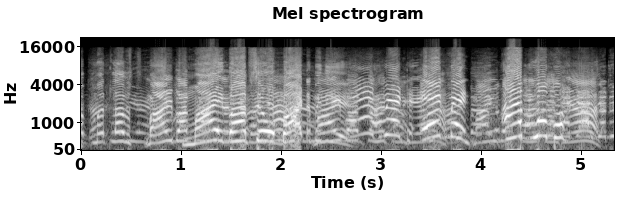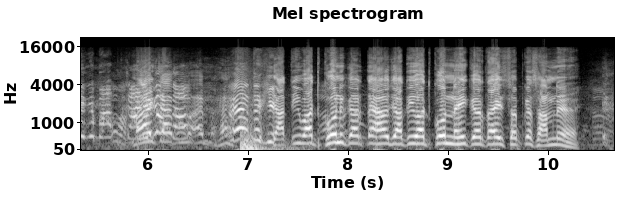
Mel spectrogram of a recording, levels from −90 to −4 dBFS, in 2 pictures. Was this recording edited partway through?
yes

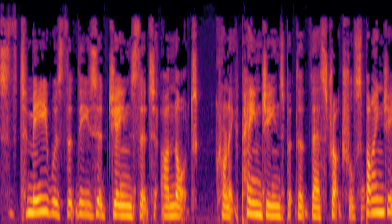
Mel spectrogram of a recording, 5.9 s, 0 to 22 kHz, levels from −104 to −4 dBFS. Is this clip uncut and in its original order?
yes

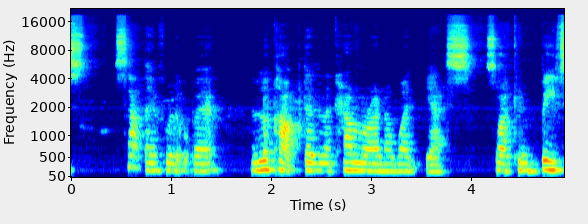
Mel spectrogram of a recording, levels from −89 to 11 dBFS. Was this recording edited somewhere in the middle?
no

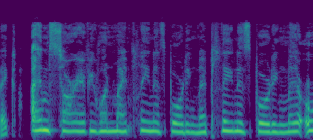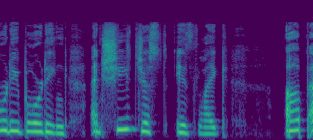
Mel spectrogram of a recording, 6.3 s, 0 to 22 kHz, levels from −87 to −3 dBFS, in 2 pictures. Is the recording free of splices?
yes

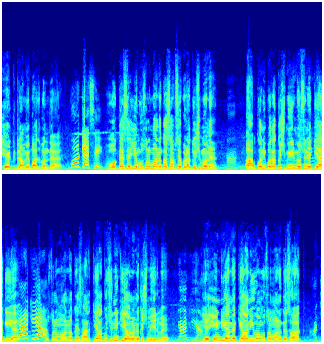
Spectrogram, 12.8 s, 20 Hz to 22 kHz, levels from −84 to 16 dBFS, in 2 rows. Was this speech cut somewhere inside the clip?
no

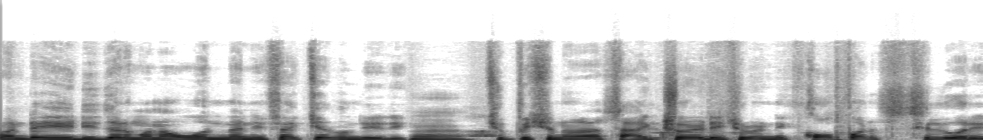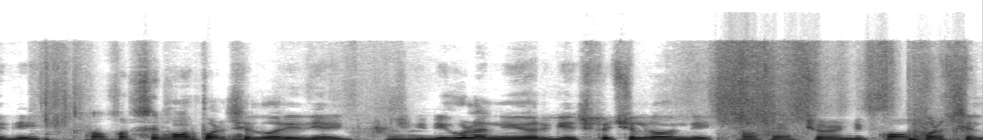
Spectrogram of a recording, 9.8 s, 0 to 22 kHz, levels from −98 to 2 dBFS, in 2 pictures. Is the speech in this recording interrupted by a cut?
yes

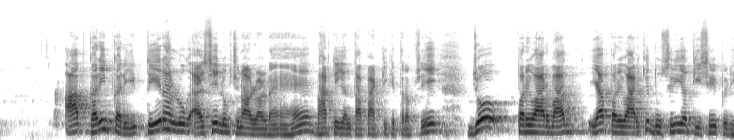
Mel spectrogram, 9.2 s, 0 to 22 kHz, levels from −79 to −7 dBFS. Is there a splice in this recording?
no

